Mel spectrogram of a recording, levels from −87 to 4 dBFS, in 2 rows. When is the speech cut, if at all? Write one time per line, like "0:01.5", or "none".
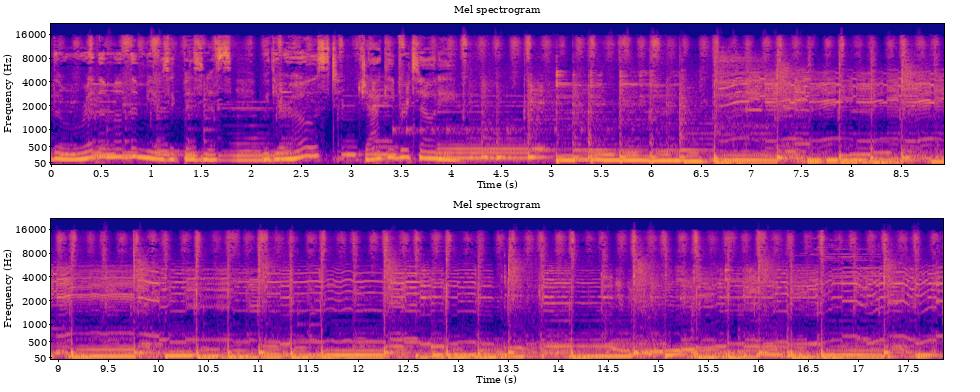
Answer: none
